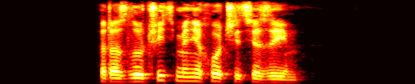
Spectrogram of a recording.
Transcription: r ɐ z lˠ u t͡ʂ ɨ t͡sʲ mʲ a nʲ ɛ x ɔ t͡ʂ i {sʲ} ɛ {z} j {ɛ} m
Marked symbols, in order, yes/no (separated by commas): no, yes, no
